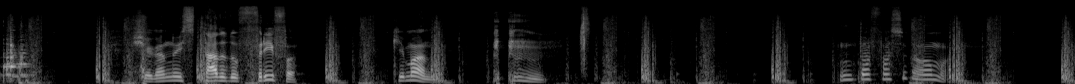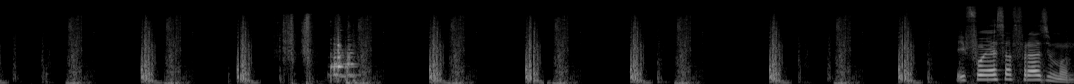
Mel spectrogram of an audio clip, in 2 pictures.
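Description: A young man speaks with animation close to a headset microphone.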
